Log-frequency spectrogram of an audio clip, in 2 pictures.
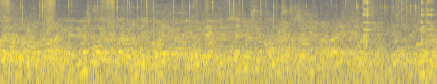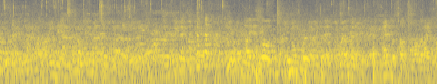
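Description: A crowd of men and women chatter and murmur all around in a busy room.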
